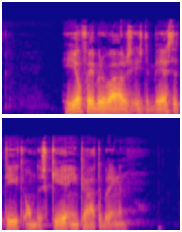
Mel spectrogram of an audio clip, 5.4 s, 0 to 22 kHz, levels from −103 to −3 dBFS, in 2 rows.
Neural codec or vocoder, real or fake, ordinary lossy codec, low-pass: none; real; Opus, 64 kbps; 10.8 kHz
